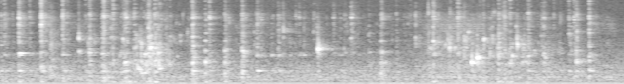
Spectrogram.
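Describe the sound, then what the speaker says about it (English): Eggs and whole milk whisked together in a bowl for quiche, giving a steady run of quick clinking taps and wet sloshing, close by and fairly quiet, with no talking. "And we're going to whisk them all together."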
